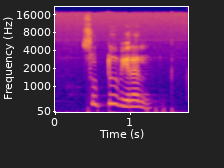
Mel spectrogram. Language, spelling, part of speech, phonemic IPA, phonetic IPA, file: Tamil, சுட்டுவிரல், noun, /tʃʊʈːʊʋɪɾɐl/, [sʊʈːʊʋɪɾɐl], Ta-சுட்டுவிரல்.ogg
- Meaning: index finger, forefinger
